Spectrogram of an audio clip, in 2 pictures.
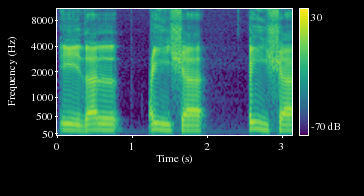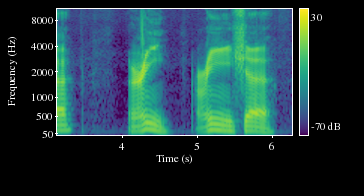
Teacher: Huruf ain itu ain ya, ain maksudnya. Ain itu sifatnya tawasud, pertengahan antara syiddah dan rakhawah.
